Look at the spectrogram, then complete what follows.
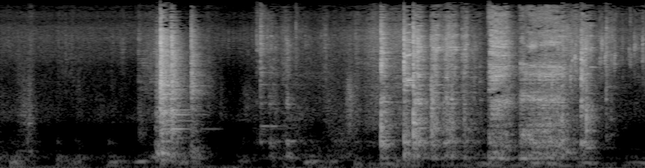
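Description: Metal pots, bowls and utensils clattering as they are handled and set down on the floor. One loud metallic clank with a short ring comes about a second and a half in, and a run of clattering follows in the second half.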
